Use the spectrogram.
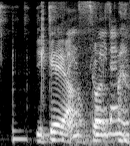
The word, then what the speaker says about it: IKEA: re say it again Ika so we pronounce the I very strongly Ika sometimes like in Swedish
